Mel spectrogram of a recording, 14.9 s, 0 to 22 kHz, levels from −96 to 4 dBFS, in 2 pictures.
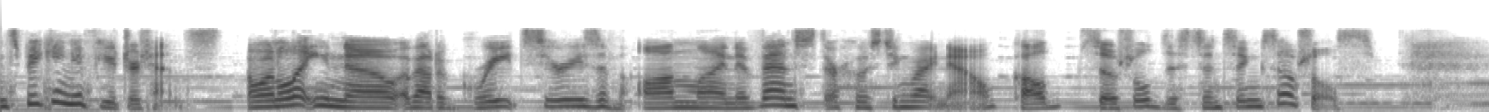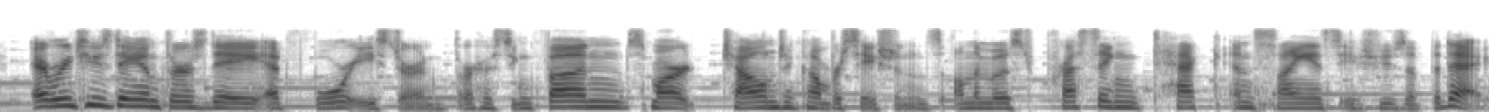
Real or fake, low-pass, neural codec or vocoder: real; 7.2 kHz; none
